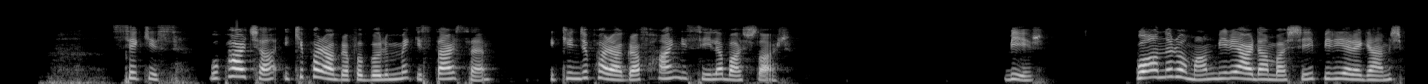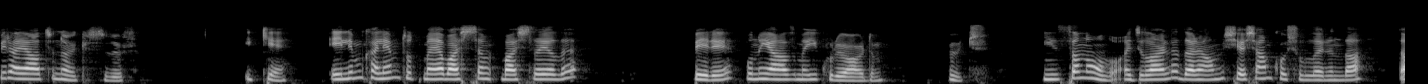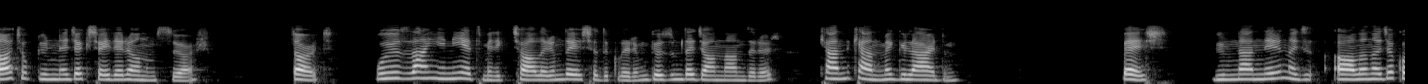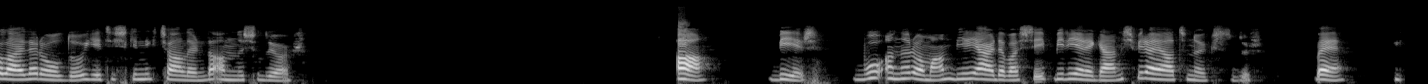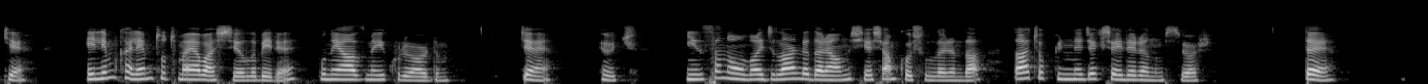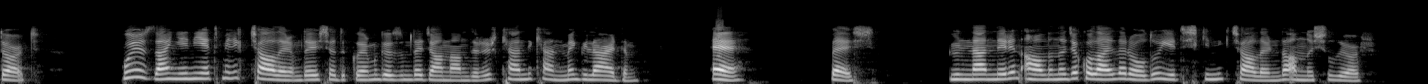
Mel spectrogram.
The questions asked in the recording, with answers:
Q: Bu parça iki paragrafa bölünmek isterse, ikinci paragraf hangisiyle başlar?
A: Cevap C. 3. İnsanoğlu acılarla daralmış yaşam koşullarında daha çok gülünecek şeyleri anımsıyor.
